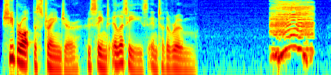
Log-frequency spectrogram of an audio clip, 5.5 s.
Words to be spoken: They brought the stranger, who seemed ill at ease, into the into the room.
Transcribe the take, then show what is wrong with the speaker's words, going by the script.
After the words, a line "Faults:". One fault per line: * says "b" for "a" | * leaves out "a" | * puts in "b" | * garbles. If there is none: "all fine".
She brought the stranger, who seemed ill at ease, into the room.
Faults:
* says "She" for "They"
* leaves out "into the"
